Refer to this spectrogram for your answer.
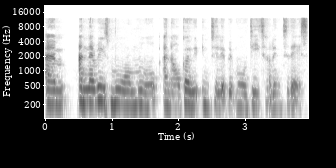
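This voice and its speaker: A woman with an English accent speaks at a fairly quick pace in a dark, mellow, somewhat breathy tone, keeping her intonation fairly even. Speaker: internal audit director. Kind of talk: webinar presentation. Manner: fast.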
